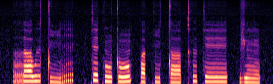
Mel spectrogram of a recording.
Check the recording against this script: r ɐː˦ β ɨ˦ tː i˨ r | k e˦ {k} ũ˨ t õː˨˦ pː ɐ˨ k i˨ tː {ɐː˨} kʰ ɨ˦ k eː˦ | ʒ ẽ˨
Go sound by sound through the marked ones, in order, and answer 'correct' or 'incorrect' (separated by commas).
correct, correct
